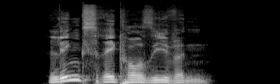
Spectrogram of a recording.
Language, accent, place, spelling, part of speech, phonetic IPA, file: German, Germany, Berlin, linksrekursiven, adjective, [ˈlɪŋksʁekʊʁˌziːvən], De-linksrekursiven.ogg
- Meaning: inflection of linksrekursiv: 1. strong genitive masculine/neuter singular 2. weak/mixed genitive/dative all-gender singular 3. strong/weak/mixed accusative masculine singular 4. strong dative plural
